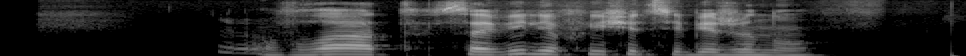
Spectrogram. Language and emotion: Russian, neutral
